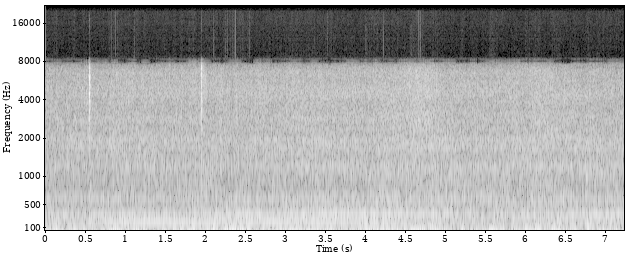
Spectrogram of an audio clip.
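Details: Peugeot 206 while driving: a steady low droning hum under the road noise, holding pitch through the run; the owner says the wheel bearings are bad, but this is not confirmed.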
